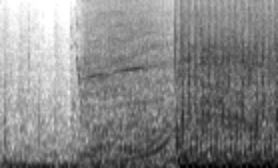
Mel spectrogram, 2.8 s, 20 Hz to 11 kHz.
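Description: Gunfire in the XCOM 2 video game: a rising whine sweeps up, then a loud, sustained burst of shots with a broadband blast cuts in and fills the rest of the clip, with no talk.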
